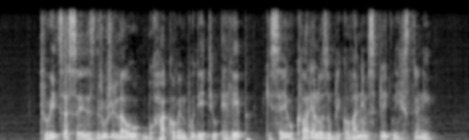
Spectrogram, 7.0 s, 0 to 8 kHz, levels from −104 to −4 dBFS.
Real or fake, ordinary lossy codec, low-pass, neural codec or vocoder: fake; none; 7.2 kHz; codec, 16 kHz, 4 kbps, FreqCodec, larger model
